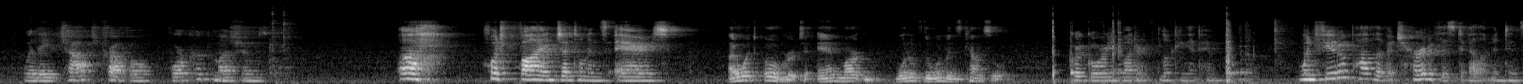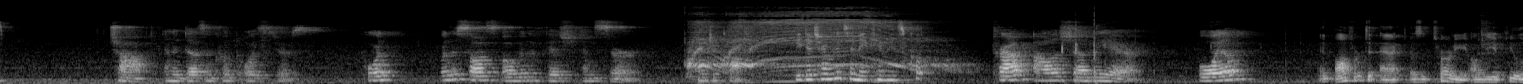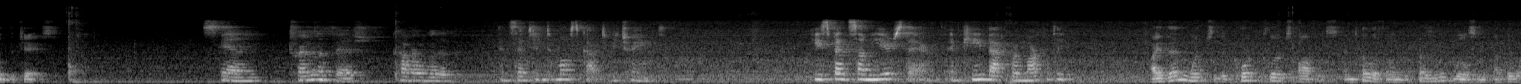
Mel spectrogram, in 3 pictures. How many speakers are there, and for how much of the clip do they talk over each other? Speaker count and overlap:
3, no overlap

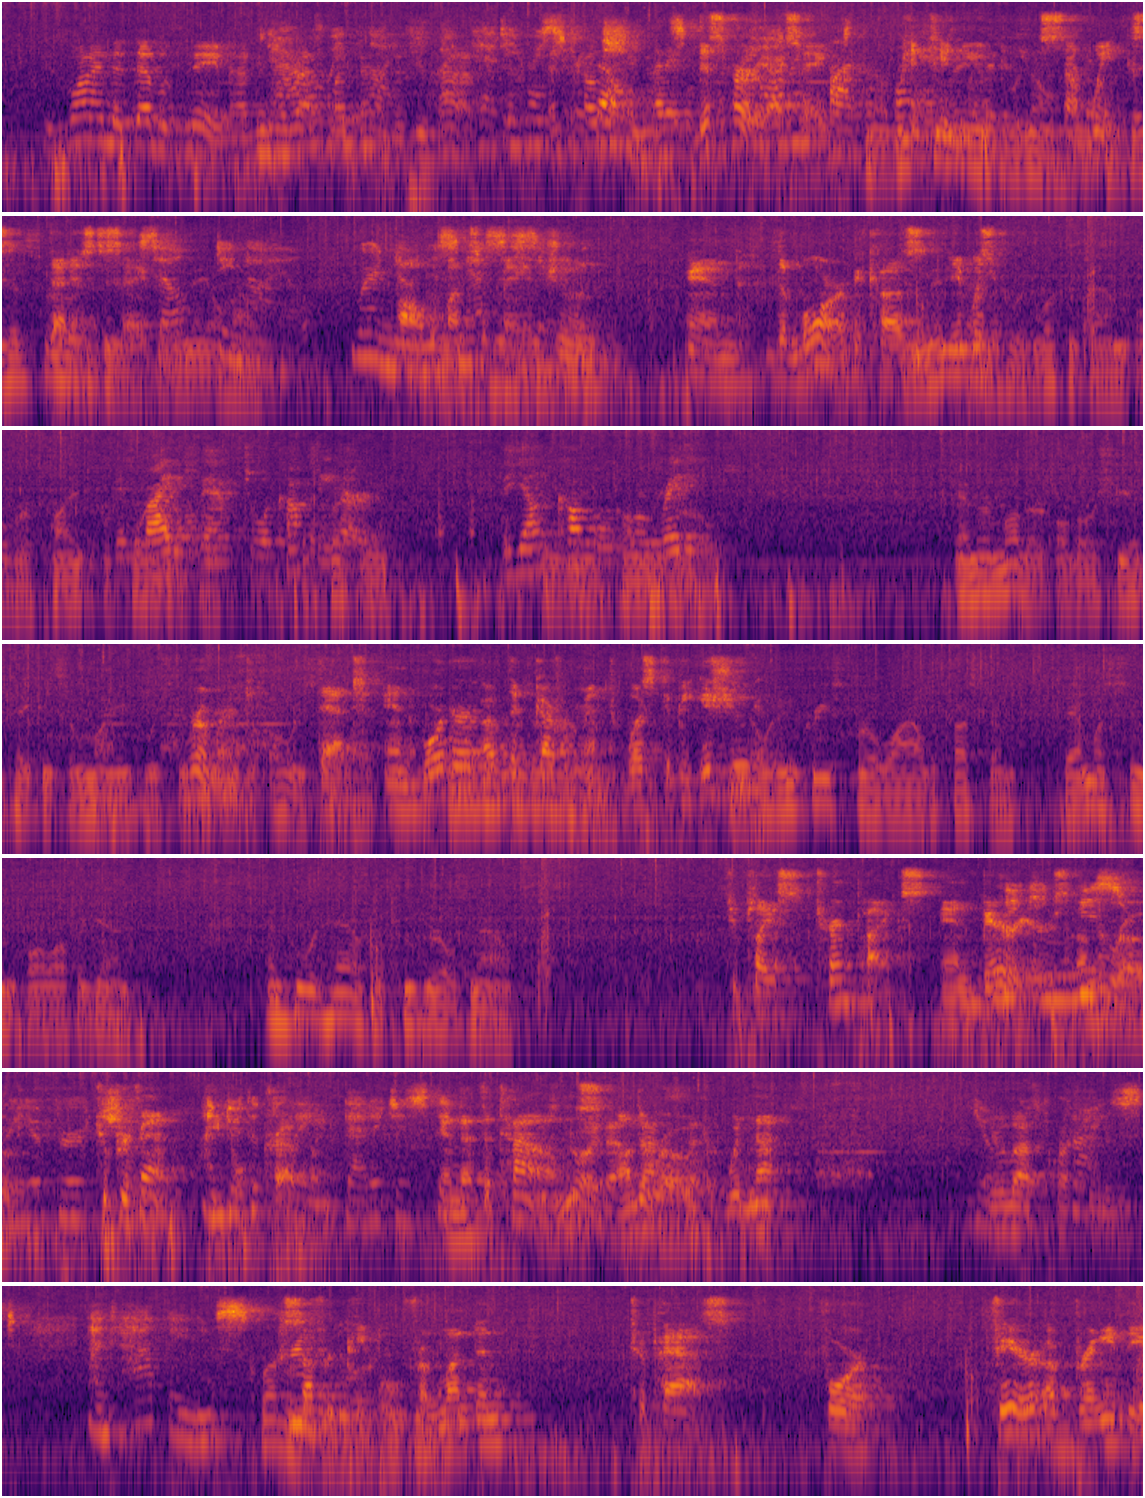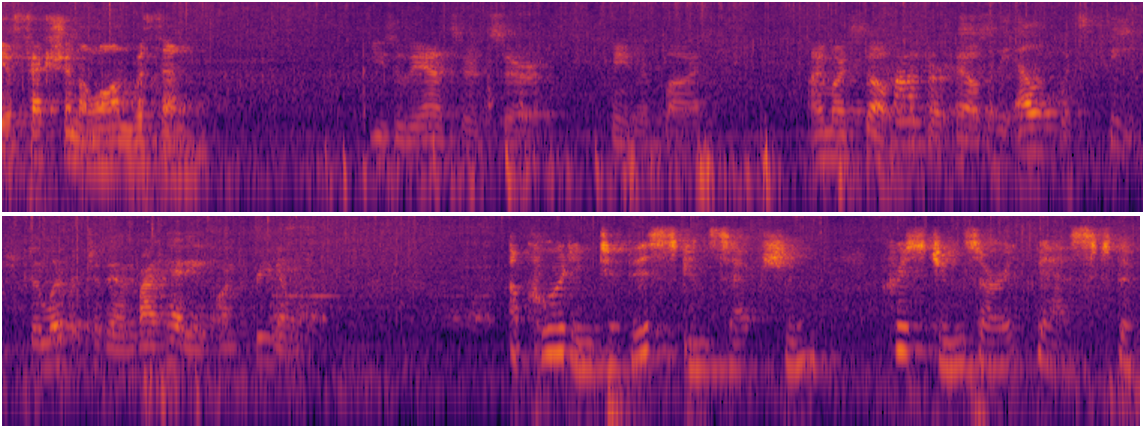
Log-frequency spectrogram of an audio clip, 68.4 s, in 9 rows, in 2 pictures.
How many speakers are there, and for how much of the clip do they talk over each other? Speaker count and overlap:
5, about 38%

